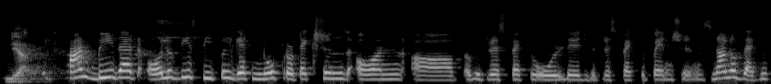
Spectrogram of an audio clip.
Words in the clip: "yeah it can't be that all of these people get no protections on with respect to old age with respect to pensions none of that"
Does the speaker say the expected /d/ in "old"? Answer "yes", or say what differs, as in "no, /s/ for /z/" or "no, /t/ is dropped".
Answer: yes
